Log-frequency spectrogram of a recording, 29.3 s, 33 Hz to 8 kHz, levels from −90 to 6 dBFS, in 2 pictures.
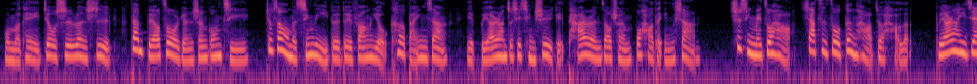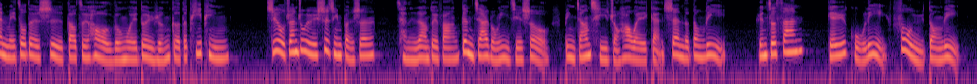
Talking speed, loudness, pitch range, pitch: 255 characters per minute, -28 LUFS, 175-225 Hz, 195 Hz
